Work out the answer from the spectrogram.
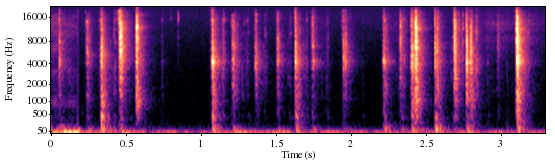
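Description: Typing on a computer keyboard: many quick, sharp key clicks in irregular bursts with brief pauses between them, heard alone with no voices.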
